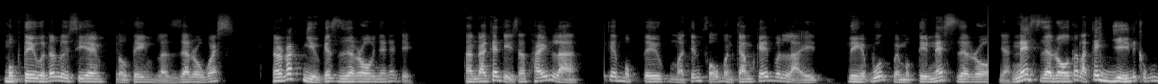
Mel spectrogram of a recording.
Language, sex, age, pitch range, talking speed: Vietnamese, male, 20-39, 120-165 Hz, 270 wpm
